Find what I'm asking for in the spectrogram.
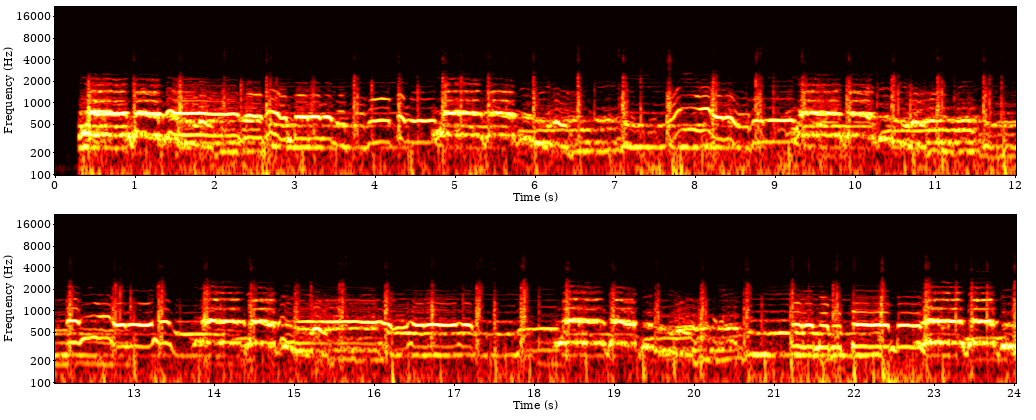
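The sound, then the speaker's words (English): A Twa warrior's praise song, sung as a dance song of the Astrida region of Rwanda. Voices chant a repeating melody over simple, steady hand clapping that continues loudly throughout. “I have one final selection of Twa music, and it's a recording of a dance song of the Astrida region. We have time for just a little bit of a warrior's praise song with simple hand clapping for accompaniment.”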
